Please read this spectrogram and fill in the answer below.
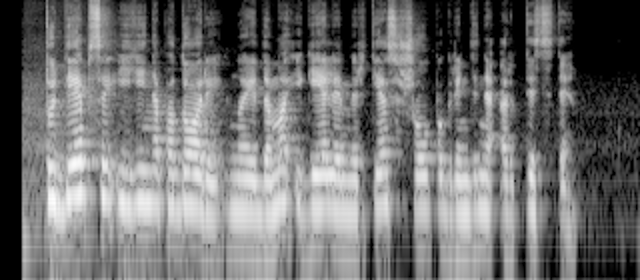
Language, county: Lithuanian, Vilnius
